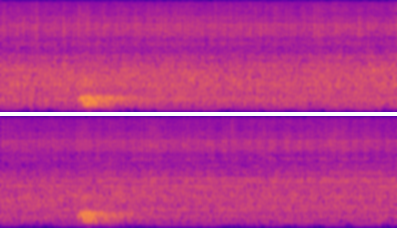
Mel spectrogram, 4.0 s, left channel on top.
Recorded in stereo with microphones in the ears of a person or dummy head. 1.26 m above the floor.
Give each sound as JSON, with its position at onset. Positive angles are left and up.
{"t": 0.8, "sound": "a whoosh", "side_deg": -20, "distance_m": 0.8}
